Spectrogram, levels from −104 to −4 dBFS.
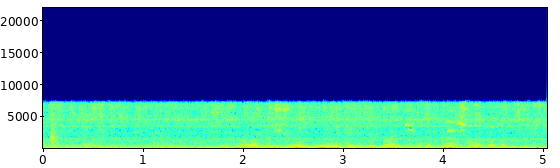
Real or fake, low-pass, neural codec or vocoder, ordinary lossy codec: real; 7.2 kHz; none; Opus, 64 kbps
